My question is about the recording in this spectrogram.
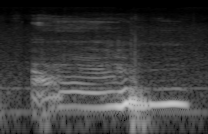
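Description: A man's drawn-out vocal groan, held for about a second and a half, its pitch stepping up about halfway through before it stops.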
